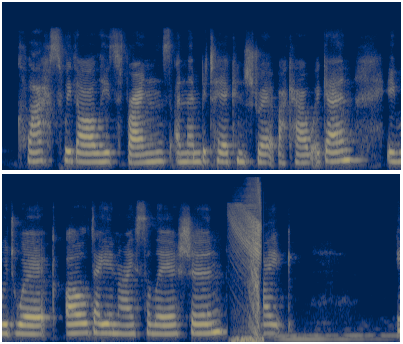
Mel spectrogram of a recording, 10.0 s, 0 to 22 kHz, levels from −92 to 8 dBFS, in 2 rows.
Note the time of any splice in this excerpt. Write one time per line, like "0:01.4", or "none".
0:08.1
